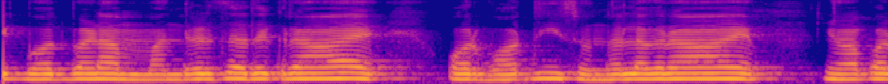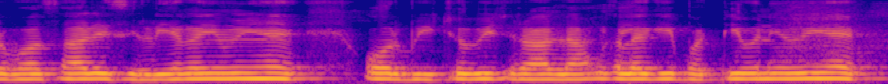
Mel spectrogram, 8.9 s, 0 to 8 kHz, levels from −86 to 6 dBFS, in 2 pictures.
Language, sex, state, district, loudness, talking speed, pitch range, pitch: Hindi, male, Chhattisgarh, Balrampur, -17 LUFS, 230 wpm, 190-200 Hz, 195 Hz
